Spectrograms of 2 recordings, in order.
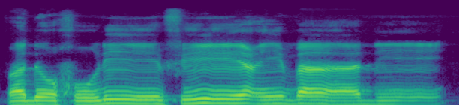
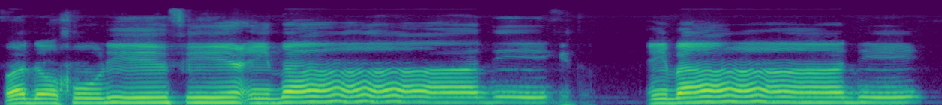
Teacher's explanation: Jadi antara ba dengan di harus sama, 2 harakat. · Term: mad tabi'i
